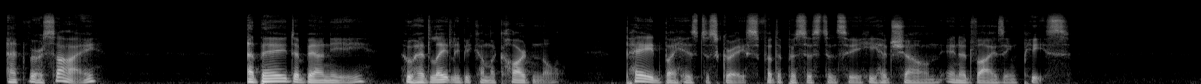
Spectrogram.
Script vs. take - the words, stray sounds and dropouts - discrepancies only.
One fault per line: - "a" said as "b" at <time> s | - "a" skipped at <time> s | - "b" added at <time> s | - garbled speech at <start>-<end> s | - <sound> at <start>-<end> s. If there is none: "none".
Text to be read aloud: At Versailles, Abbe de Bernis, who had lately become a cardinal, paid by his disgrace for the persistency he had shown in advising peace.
none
